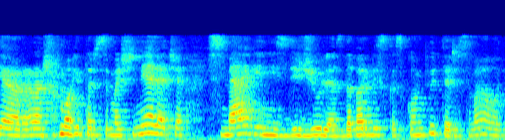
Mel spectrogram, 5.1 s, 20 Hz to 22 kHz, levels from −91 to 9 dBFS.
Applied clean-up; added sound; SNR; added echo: none; none; none; none.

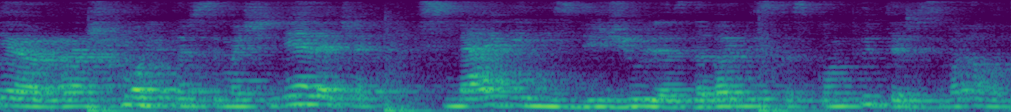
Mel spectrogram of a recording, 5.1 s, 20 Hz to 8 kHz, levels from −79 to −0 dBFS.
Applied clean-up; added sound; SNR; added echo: none; Bass drum; 13 dB; reverberation time 0.8 s.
